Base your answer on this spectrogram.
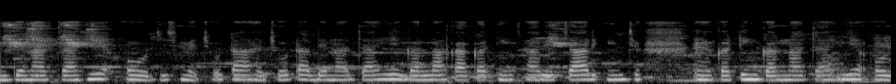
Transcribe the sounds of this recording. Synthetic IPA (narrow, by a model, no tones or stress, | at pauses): d̪eːnat͡ʃaːɦieɔːɾd͡ʒɪsmẽt͡ʃʰoːʈaɦɛt͡ʃʰoːʈad̪eːnat͡ʃaːɦieɡəlːakakəʈɪ̃ŋɡsaːɾet͡ʃaːɾɪ̃nt͡ʃ | kəʈɪ̃ŋɡkəɾnat͡ʃaːɦieʔɔːɾ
